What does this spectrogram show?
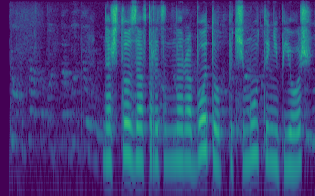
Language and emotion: Russian, neutral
